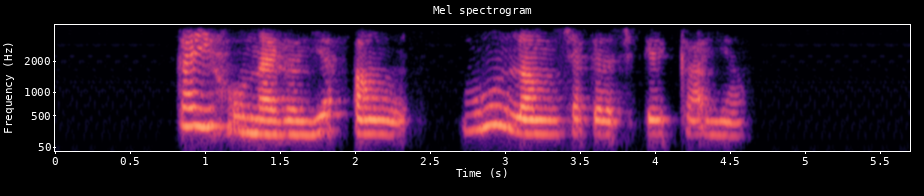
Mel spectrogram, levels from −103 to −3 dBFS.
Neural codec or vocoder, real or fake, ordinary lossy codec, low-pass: codec, 16 kHz, 0.4 kbps, LongCat-Audio-Codec; fake; AAC, 32 kbps; 3.6 kHz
